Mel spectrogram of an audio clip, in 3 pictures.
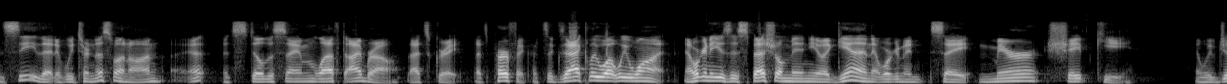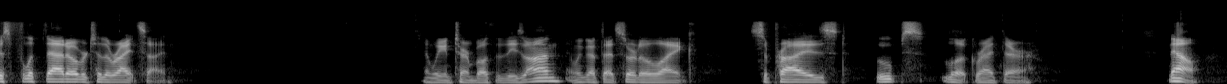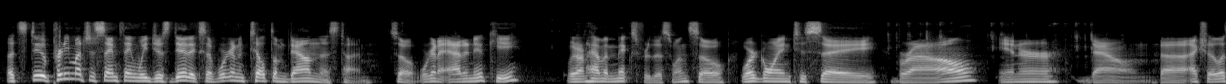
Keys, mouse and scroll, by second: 6.9 click, 13.4 click, 15.1 click, 16.4 click, 22.2 click, 23.4 click, 28.4 click, 30.0 click, 34.3 n.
